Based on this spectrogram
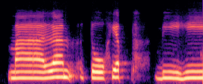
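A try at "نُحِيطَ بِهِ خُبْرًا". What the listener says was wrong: Qalqalanya mana? Tuhita. Malam tuhita bihi khubra. Malam. Manya panjang atuh, tante. Kan matobi. Malam malam tuhita bihi khubra.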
